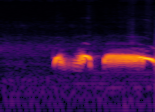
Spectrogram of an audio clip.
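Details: Single close phrase from a decoy spotted dove cooing to bring in wild birds: two short, looping low notes, then a long, loud, steady coo that dips slightly at the end.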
